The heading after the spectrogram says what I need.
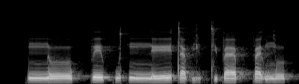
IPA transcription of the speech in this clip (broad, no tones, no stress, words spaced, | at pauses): nːɤːpːeː kʷɤt nːeːtæpjiptʲop æpːælŋ͡mɤ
